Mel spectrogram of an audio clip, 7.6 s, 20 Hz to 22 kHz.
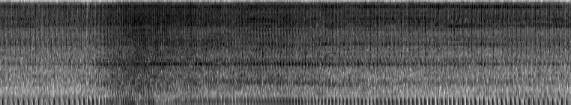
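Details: Motino Techno 50 four-stroke scooter (YY50QT) after a full rebuild with new crankcase; valve clearance (intake 0.05, exhaust 0.10) and timing rechecked, but it gets extremely hot within a few km: even idle putter and a short throttle blip.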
